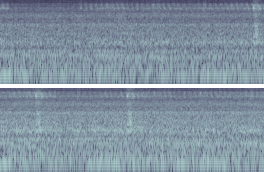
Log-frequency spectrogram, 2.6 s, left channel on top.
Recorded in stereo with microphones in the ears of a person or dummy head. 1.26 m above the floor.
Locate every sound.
Only background noise.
